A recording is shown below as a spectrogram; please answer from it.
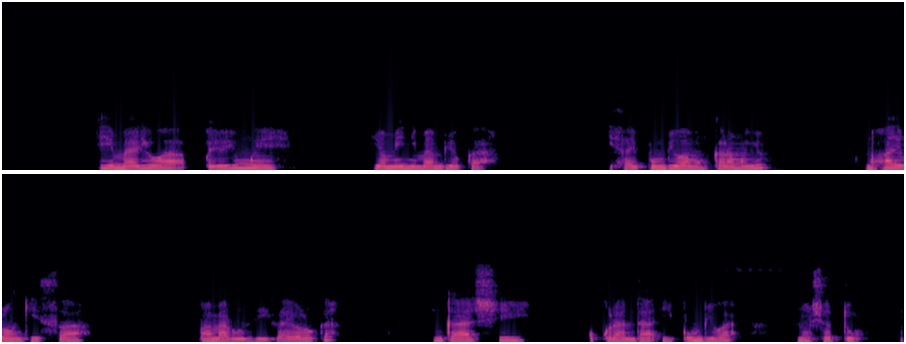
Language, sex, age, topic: Oshiwambo, female, 18-24, finance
